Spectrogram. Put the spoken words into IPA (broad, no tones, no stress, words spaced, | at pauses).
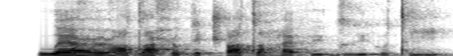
wæ ʕyʕydˤi ħuɡæt͡ʃʼy tˤyɦæfy ɡɯɣyɦutʼi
